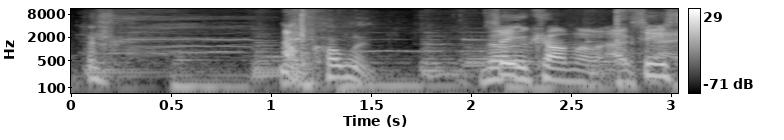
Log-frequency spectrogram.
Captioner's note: Sidemen laugh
